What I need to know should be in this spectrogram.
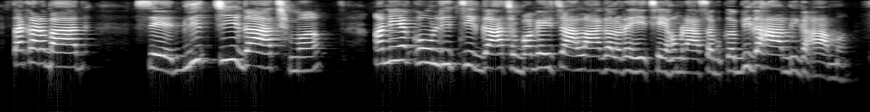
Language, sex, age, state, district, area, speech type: Maithili, female, 60+, Bihar, Darbhanga, rural, spontaneous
